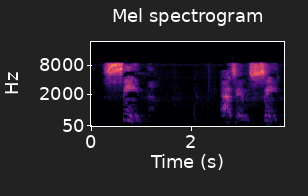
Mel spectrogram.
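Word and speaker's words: Sin: This is this is pronounced seen as in seen.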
